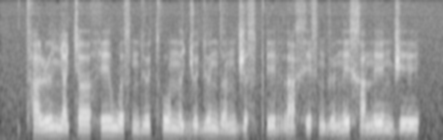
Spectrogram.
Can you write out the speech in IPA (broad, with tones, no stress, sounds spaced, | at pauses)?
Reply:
tʰ a˩ ɭ ø˥ ɲ a˩ c ɐː˩ h eː˥ w ə˩ s n d ø˩ tʰ o˥ n ə˩ ɟ ø˩ d ø˥ n d ɐ˩ n d͡ʒ ə˥ s pʼ e˩ r a˩ x e˩ s ŋ ɡ ø˩ n̪ e˥ x a˩ n̪ eː˥ n d͡ʒ e˩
